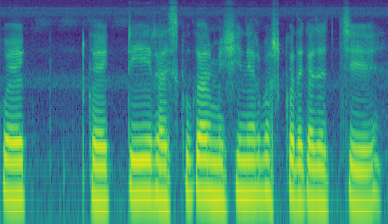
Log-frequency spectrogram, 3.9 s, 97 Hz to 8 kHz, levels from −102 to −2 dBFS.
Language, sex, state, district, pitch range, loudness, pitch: Bengali, male, Assam, Hailakandi, 150-170 Hz, -14 LUFS, 165 Hz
